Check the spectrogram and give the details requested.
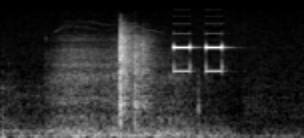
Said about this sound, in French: Ça, y est, on te l'a acheté, tes enfants T'as acheté un détecteur d'homme mort Si tu tombes, c'est bon, ça a mis un signal ah, joue pas. Donc ça clignote toujours Ouais. C'est le bip bip.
